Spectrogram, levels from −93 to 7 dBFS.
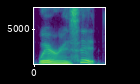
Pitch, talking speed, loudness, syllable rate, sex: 240 Hz, 255 wpm, -16 LUFS, 6.8 syllables/s, female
